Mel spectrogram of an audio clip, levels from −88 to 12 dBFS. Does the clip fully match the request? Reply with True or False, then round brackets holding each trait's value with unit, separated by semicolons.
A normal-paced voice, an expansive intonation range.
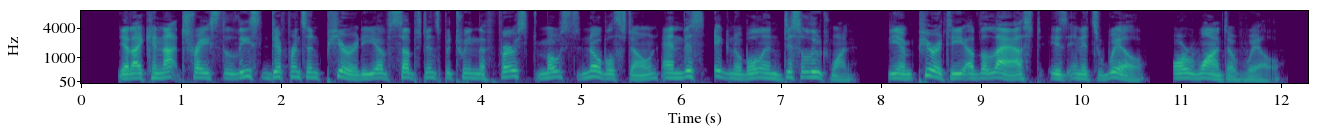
False (175 wpm; 3.7 semitones)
